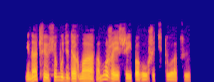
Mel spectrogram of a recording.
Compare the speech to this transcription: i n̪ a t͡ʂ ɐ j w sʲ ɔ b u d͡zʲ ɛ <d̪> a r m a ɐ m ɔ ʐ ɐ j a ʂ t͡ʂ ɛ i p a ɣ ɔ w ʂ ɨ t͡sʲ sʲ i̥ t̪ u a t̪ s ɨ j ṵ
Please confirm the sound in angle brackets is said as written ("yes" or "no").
yes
